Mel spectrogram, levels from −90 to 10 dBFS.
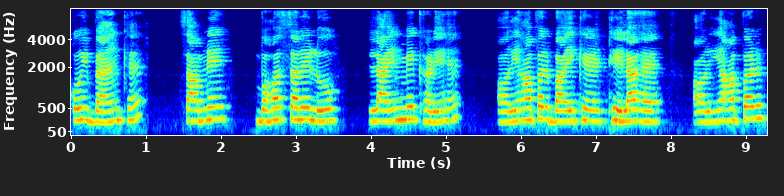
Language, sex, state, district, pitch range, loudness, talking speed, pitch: Hindi, female, Uttar Pradesh, Hamirpur, 225-255 Hz, -17 LUFS, 140 wpm, 235 Hz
